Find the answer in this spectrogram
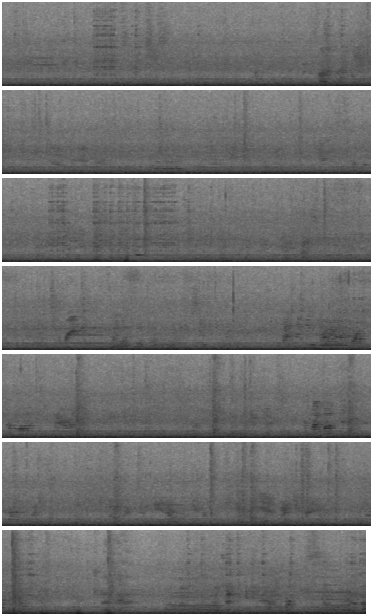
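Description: Interior of a Metro-North Comet V commuter coach rolling along: a steady, dense low rumble of the moving car with scattered clicks and knocks from the running gear.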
